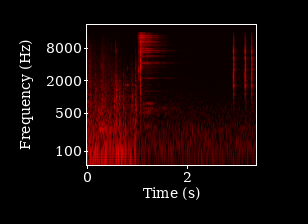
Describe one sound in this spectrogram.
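A menu clicks softly.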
